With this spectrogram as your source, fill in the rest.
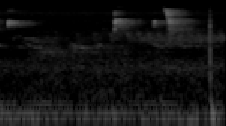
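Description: Birds calling in woods during a Sunday walk, a few thin high chirps and short whistles scattered at a distance over a quiet background hum, with one brief knock near the end.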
